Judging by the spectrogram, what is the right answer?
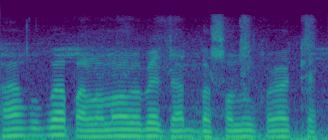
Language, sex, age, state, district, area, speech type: Assamese, male, 18-30, Assam, Charaideo, rural, spontaneous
